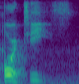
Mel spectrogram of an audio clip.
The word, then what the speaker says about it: Ortiz: 2B of Shane and Horitz. But if you were John Mara. – Ortiz. – Yeah, I butchered that.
